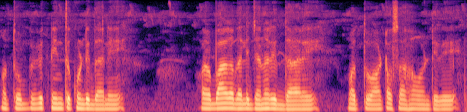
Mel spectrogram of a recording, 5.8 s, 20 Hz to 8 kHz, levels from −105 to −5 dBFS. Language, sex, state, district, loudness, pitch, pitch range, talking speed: Kannada, male, Karnataka, Koppal, -17 LUFS, 125 Hz, 115-130 Hz, 105 wpm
